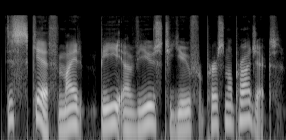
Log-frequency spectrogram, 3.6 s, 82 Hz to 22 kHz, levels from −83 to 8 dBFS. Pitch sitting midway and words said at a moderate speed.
Yes: medium, 145 Hz; average, 185 wpm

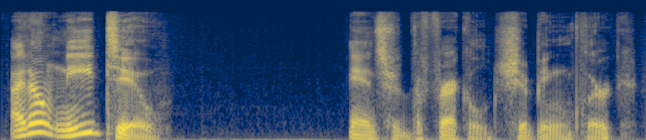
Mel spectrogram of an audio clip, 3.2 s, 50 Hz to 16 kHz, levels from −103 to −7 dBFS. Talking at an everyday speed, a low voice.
Yes: average, 165 wpm; low, 125 Hz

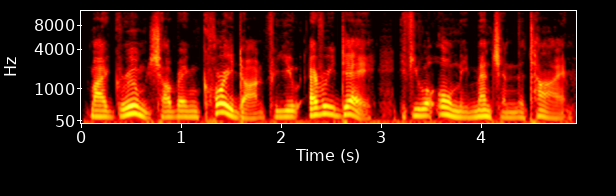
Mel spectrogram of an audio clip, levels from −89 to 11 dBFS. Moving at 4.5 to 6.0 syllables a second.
Yes: 5.0 syllables/s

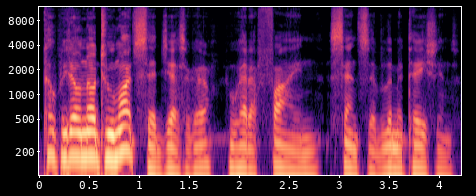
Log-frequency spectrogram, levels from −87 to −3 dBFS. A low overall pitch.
Yes: low, 120 Hz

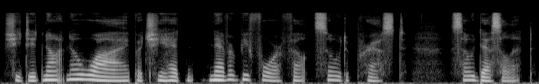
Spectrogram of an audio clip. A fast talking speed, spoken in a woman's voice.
No: average, 165 wpm; female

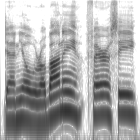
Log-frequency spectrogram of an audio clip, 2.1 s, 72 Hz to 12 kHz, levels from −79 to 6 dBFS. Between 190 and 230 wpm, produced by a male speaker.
No: slow, 85 wpm; male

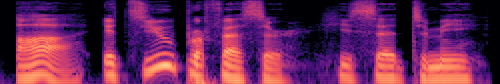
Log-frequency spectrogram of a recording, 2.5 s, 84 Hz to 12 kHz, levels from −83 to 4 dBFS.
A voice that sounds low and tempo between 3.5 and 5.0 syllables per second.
Yes: low, 130 Hz; 4.7 syllables/s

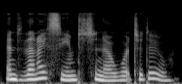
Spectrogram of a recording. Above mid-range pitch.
Yes: high, 215 Hz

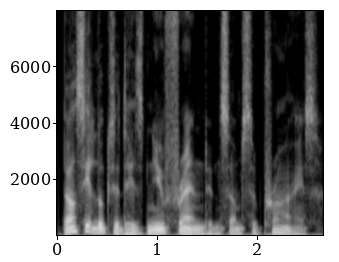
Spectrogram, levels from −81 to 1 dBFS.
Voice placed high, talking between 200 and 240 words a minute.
No: very low, 95 Hz; fast, 205 wpm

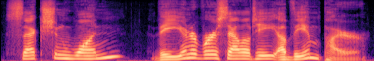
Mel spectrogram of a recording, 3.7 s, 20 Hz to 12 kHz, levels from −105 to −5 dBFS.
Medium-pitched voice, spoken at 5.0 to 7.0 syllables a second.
No: medium, 160 Hz; 4.7 syllables/s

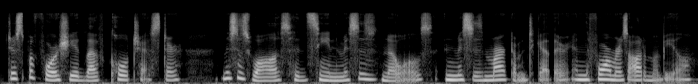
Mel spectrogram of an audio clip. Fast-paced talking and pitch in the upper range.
No: average, 170 wpm; high, 210 Hz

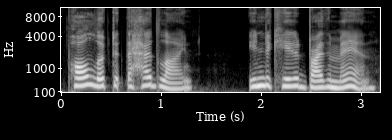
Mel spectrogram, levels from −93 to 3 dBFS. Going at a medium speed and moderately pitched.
No: average, 170 wpm; high, 235 Hz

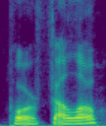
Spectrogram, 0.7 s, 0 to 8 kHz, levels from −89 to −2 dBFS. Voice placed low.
No: high, 190 Hz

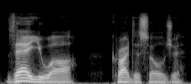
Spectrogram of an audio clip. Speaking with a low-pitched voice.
Yes: low, 105 Hz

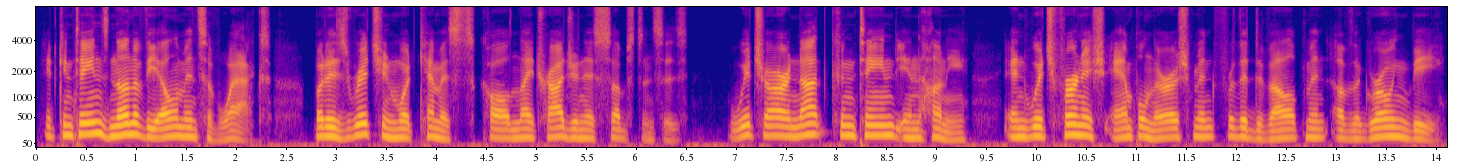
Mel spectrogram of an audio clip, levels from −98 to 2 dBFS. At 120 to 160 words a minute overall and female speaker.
No: average, 150 wpm; male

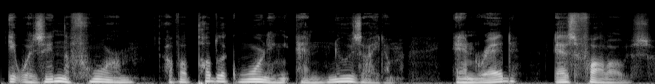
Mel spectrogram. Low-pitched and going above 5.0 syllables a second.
No: low, 100 Hz; 3.8 syllables/s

